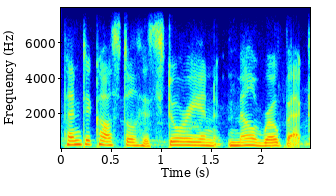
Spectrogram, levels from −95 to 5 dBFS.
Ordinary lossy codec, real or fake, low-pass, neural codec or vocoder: Opus, 24 kbps; real; 7.2 kHz; none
